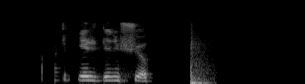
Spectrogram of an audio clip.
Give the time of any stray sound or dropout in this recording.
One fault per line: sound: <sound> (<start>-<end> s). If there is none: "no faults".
sound: dropout (0.4-0.5 s)
sound: thud (1.9-2.2 s)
